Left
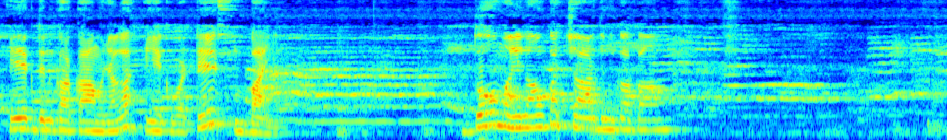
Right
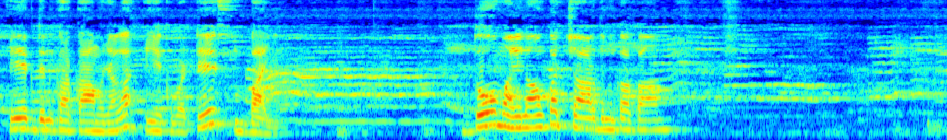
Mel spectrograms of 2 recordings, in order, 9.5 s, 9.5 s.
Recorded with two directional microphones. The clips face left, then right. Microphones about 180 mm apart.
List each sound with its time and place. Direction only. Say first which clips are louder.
0.1 s a man's voice: right 2 dB; 40° right (ahead or behind)
4.7 s a man's voice: right 6 dB; 55° right (ahead or behind)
